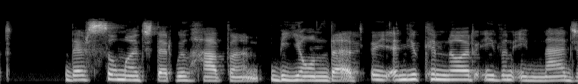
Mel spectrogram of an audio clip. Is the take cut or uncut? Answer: cut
